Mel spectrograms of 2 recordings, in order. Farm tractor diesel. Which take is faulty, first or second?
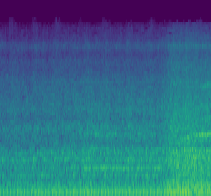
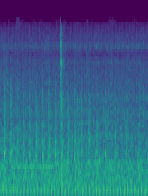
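second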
